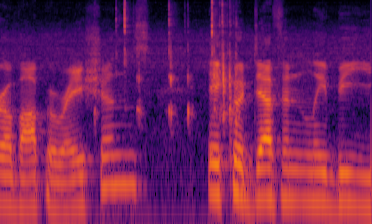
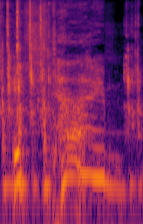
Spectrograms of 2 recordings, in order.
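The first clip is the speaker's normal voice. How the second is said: put-on very high, elderly old-person half-whisper; 10 semitones higher than usual. Narrating a player's character far in the future: half-whispered old person voice. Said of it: "That was such a good old person voice".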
